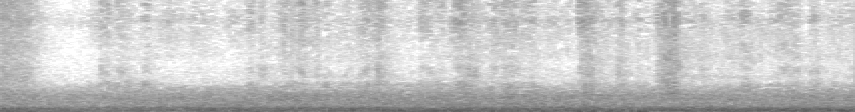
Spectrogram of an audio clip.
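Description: A pen scratches steadily across paper as a polynomial is written out by hand, a soft continuous rubbing texture close by and fairly quiet.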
